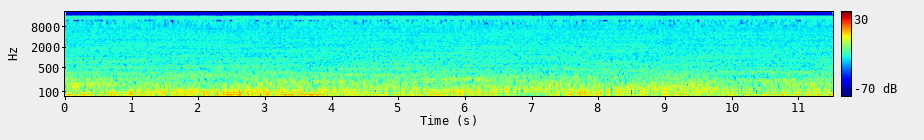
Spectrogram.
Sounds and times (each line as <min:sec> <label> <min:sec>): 0:00.0 drone 0:11.5
0:00.0 rumble 0:11.5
